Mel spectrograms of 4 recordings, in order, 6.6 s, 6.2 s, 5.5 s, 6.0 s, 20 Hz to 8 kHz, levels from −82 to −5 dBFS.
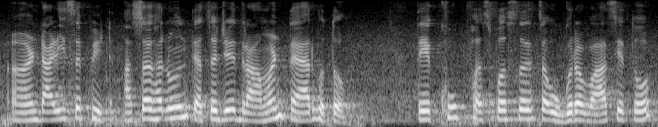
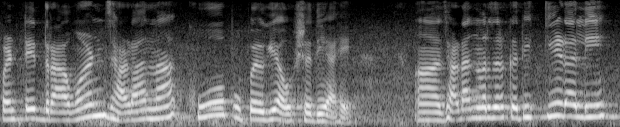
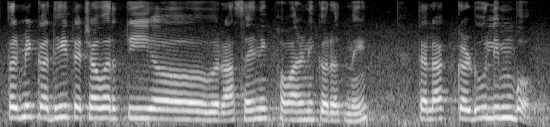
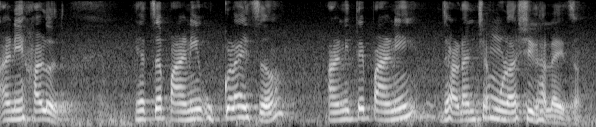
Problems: none marked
